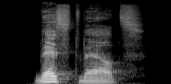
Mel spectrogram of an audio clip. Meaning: westward, westwards (towards the west)
- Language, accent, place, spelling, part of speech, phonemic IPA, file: German, Germany, Berlin, westwärts, adverb, /ˈvɛstvɛʁts/, De-westwärts.ogg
